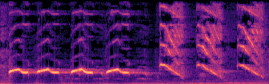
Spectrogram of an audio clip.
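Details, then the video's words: Poksay laughingthrush, a master song for training cagebirds: four rising-then-falling whistles at even half-second spacing, followed by three loud, sweeping, descending harsh notes. "Suara Merdu Burung Poksay Gacor"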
